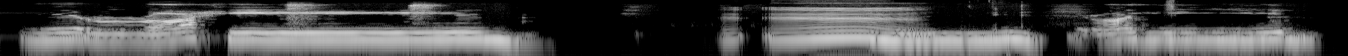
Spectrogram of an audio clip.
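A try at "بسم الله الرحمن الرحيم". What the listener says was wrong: Jangan dinaber, jangan dinaikkan. Nirrohim. Ya, jadi kasih aliran sedikit biar nggak hilang huruf mim. Nah, ini kita udah mulai belajar nih huruf mim dengan nun, walaupun dia sukun, walaupun dia sukun yang sukun idhar ya, itu dia tetap ada aliran bainiyah.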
